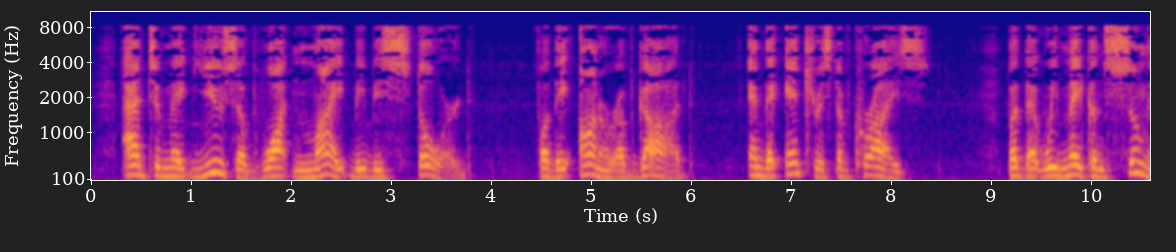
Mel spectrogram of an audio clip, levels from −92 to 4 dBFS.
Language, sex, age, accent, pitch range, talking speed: English, male, 60-79, American, 140-200 Hz, 135 wpm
